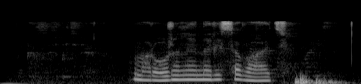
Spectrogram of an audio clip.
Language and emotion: Russian, neutral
